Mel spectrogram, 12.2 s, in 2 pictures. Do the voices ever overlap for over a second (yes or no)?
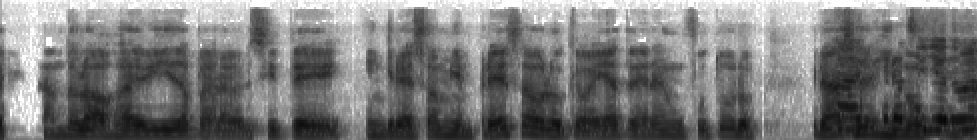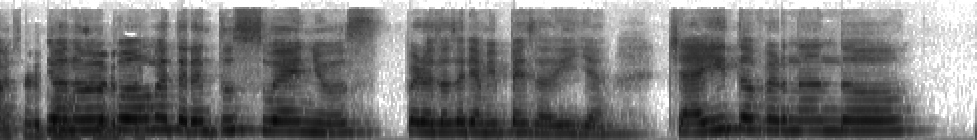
yes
